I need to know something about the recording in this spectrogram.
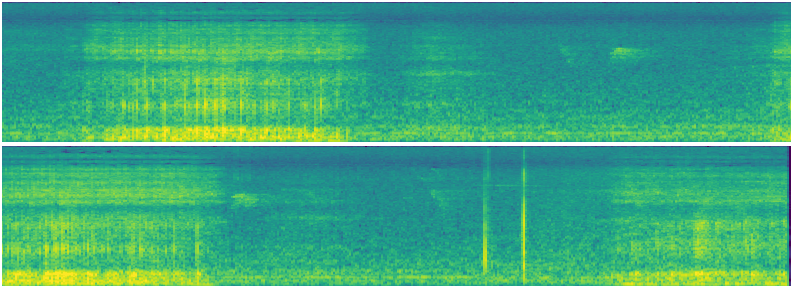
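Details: Heavy snoring from a sleeping roommate, loud rattling snores on each breath in about every four seconds with quiet gaps between; snoring.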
